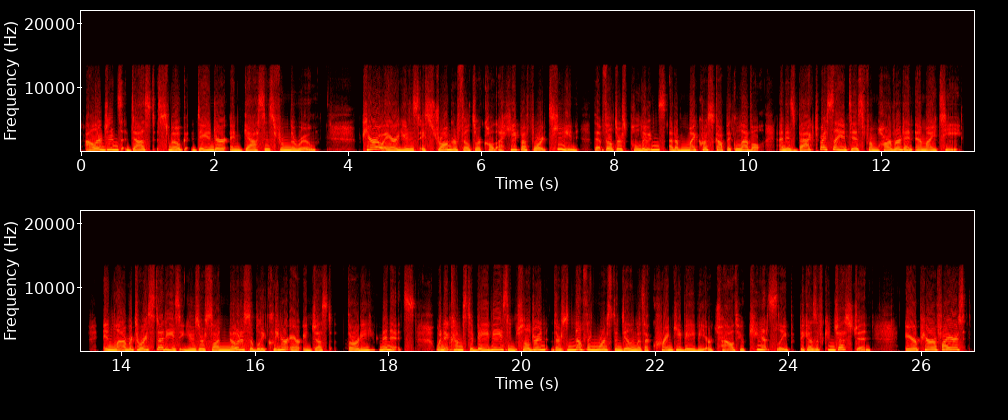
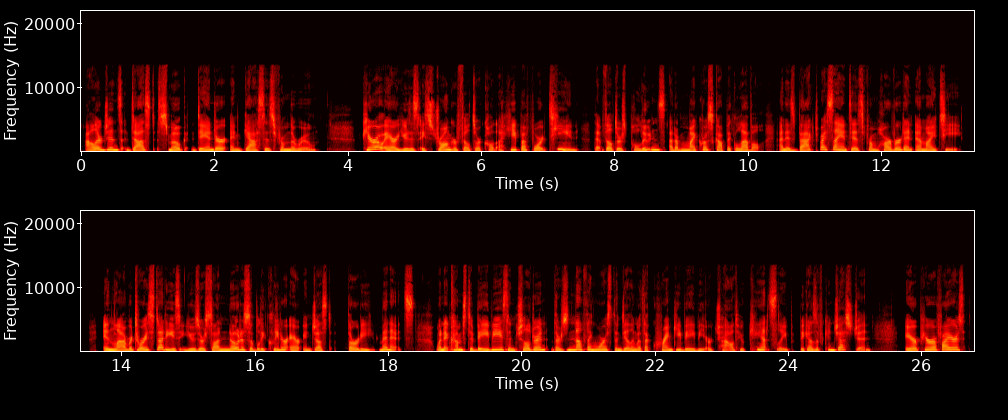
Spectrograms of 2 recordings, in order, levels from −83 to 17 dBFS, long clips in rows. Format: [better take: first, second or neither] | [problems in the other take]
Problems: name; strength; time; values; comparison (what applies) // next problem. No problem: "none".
second | distortion; heavy; 6 dB below the speech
